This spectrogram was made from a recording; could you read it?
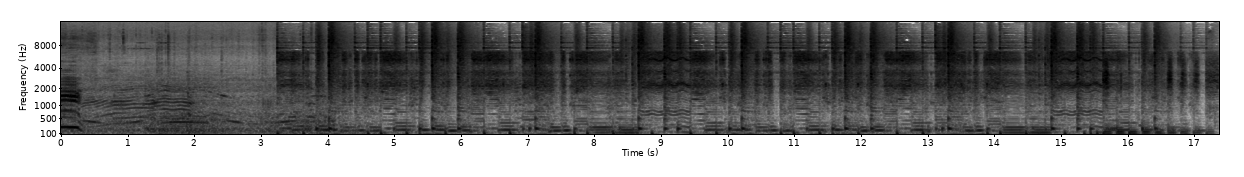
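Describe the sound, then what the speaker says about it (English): Cattle at a road crossing in rural Utah, heard from a 4x4 Astro Van: a loud, close low moo opens, followed by a long run of repeated rhythmic clicks and clatter with animal calls mixed in. "sometimes we just gotta wait for cow crossings."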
